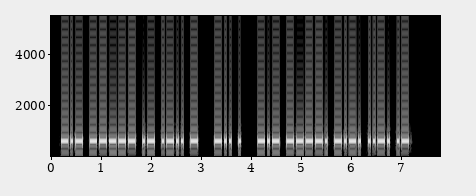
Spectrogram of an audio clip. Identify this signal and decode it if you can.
Morse code, heard as a keyed tone, about 25 wpm, 600 Hz. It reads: K0ALT DE K9CFA
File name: QSO202 25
